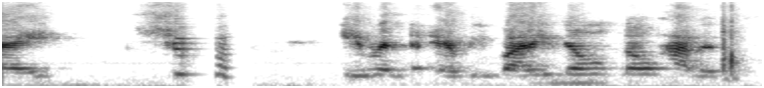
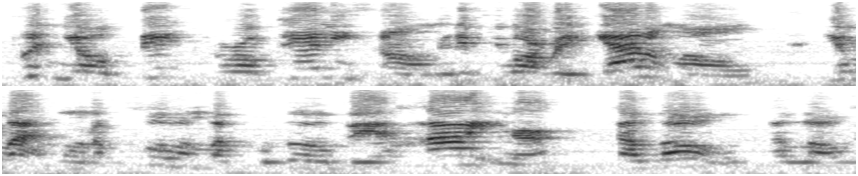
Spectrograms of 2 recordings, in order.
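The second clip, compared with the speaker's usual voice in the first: usual speaking voice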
